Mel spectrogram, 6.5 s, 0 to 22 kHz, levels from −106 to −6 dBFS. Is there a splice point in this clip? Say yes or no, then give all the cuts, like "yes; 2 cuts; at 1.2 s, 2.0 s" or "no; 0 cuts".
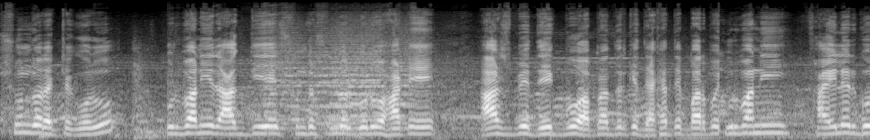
yes; 2 cuts; at 1.2 s, 5.4 s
